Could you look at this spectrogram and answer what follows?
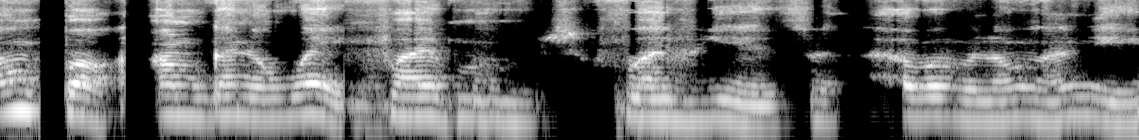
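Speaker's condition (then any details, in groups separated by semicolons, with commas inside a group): Cerebral palsy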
